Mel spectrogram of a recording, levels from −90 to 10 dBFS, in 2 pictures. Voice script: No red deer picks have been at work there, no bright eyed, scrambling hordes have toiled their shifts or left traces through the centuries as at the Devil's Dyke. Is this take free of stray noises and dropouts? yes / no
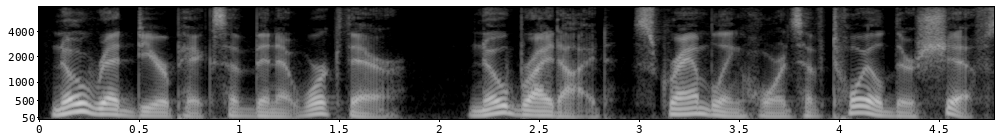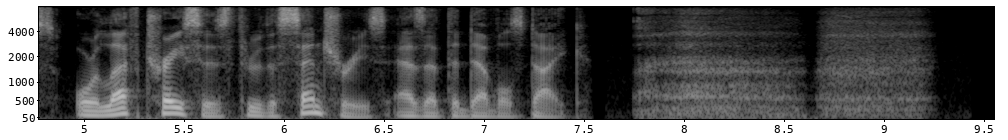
no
